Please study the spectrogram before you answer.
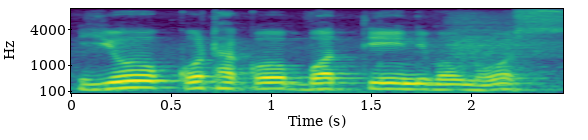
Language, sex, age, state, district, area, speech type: Nepali, male, 45-60, West Bengal, Darjeeling, rural, read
